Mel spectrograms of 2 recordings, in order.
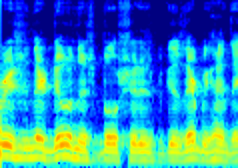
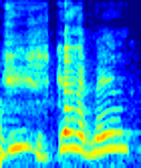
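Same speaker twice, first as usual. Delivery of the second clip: high-pitched, softer exasperated groaning words; mock dismay; 10 semitones higher, 3 dB quieter, slower than usual. Officials reacting to the mess, mock dismay. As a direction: imitate someone lightly despairing. Voicing dismayed people being looked at.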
